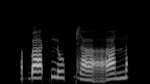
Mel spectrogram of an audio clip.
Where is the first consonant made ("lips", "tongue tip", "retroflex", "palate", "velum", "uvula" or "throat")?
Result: lips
